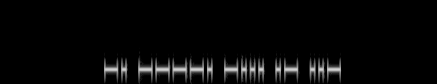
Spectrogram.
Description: Morse code, heard as a keyed tone, about 28 wpm, 700 Hz. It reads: N9BAU
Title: USA Call Signs - 5 Characters - Repeated 3x - 28wpm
